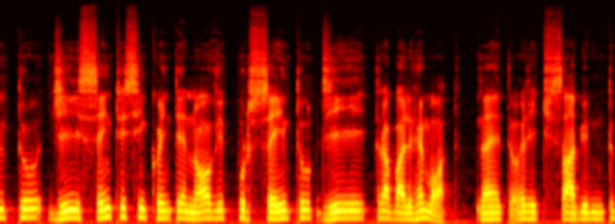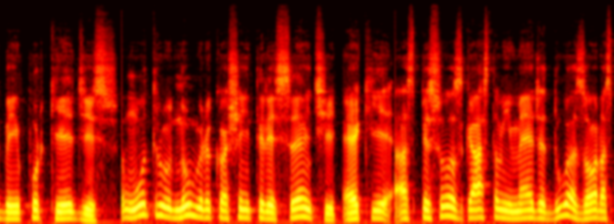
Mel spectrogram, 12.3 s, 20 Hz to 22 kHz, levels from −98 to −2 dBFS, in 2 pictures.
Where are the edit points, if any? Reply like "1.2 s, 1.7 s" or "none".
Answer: 3.2 s, 7.4 s, 9.9 s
